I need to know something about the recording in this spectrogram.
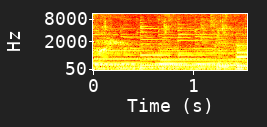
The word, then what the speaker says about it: Mayer: it's gonna be uh it's an e but it's pronounced Meyer I typically remember a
